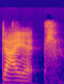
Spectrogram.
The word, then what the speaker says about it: diet: Okay, we add the sound I in diet. Mm-hmm. So we have a whole extra syllable. The first word is one syllable, dies. And the second word is two, diet.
